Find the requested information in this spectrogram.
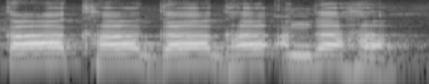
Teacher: ये वर्ण कंठ से बोले जाते हैं, इसलिए इन्हें कंठ वर्ण कहते हैं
